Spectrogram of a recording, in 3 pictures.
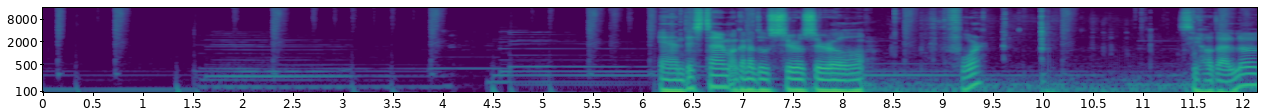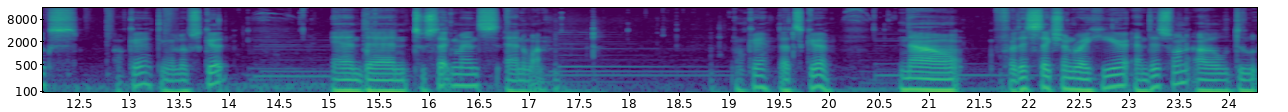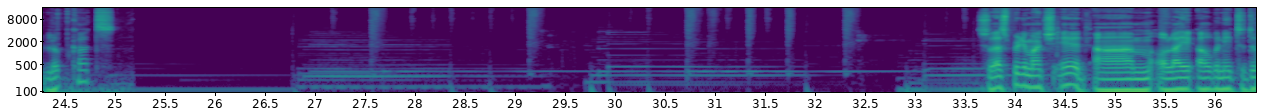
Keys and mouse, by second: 0.3 middle click, 1.1 middle click, 1.4 shift+middle click, 1.9 middle click, 2.6 shift+click, 2.7 middle click, 3.1 shift+click, 3.4 middle click, 4.1 middle click, 5.4 click, 5.9 middle click, 6.4-11.6 drag, 15.4 click, 16.2 click, 17.7-18.9 middle drag, 19.7-21.8 middle drag, 24.4 click, 25.4-27.1 drag, 28.8-31.3 drag, 31.7 middle click, 32.2-33.4 middle drag, 34.5-36.4 middle drag.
